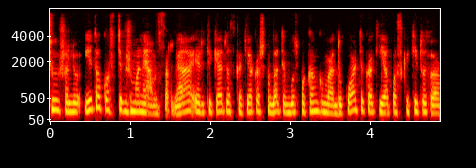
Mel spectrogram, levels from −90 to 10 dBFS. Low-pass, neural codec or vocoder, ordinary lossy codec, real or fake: 7.2 kHz; codec, 16 kHz, 4.8 kbps, FACodec; AAC, 48 kbps; fake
